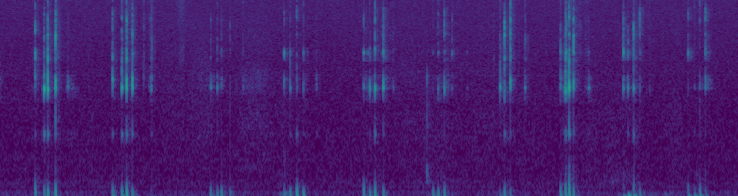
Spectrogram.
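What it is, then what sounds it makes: Plastic case tapped with nails. Long fingernails tap and click on the face of a small, hollow white-and-pink plastic case held upright. The result is a series of short, dry clicks in quick bursts, each with a low hollow thump and a bright clicky edge that dies away almost instantly.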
